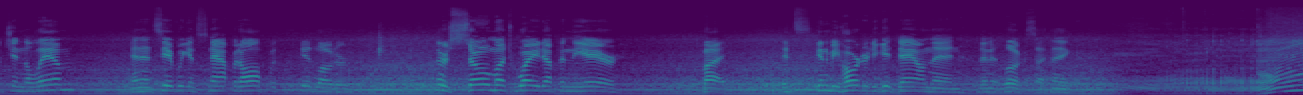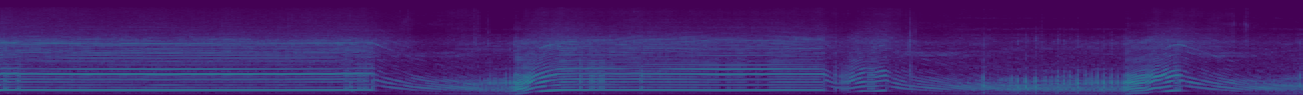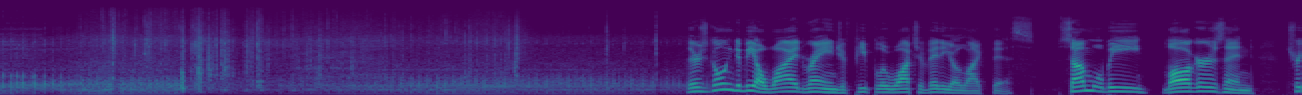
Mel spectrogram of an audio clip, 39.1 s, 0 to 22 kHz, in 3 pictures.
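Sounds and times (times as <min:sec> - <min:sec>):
pole saw motor revving: 0:06.7 - 0:33.0.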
